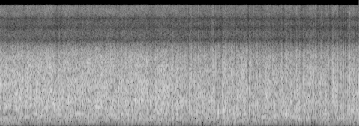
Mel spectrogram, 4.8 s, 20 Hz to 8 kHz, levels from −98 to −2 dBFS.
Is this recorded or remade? remade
